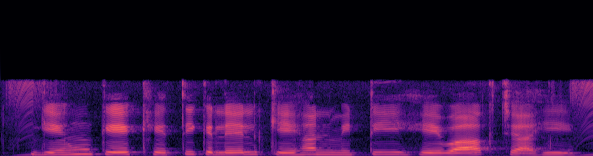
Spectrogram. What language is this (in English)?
Maithili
